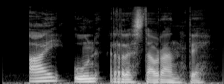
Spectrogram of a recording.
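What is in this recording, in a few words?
there is a restaurant, Spanish, male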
